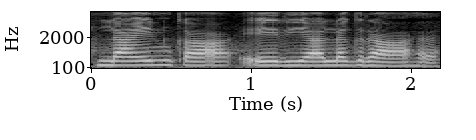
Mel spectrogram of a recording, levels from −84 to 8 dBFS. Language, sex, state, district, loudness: Hindi, female, Haryana, Jhajjar, -14 LUFS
